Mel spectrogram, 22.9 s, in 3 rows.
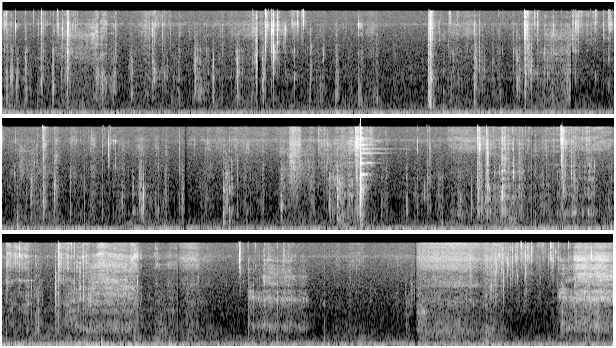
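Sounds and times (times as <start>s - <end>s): wet chewing and biting: 0.0s - 17.5s, 21.1s - 22.4s
sharp ringing clink: 12.1s - 12.5s.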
